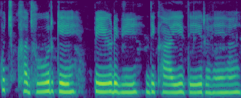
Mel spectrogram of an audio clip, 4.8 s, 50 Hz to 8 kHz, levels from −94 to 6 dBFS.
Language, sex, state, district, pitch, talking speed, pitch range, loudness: Hindi, female, Bihar, Kaimur, 245 Hz, 110 wpm, 230-255 Hz, -16 LUFS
